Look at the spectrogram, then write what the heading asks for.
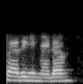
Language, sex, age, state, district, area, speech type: Tamil, female, 45-60, Tamil Nadu, Kanchipuram, urban, conversation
